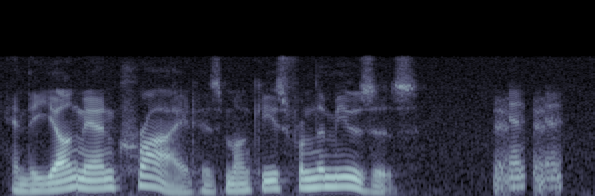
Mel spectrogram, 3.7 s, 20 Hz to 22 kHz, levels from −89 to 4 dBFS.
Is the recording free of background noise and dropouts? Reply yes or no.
no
